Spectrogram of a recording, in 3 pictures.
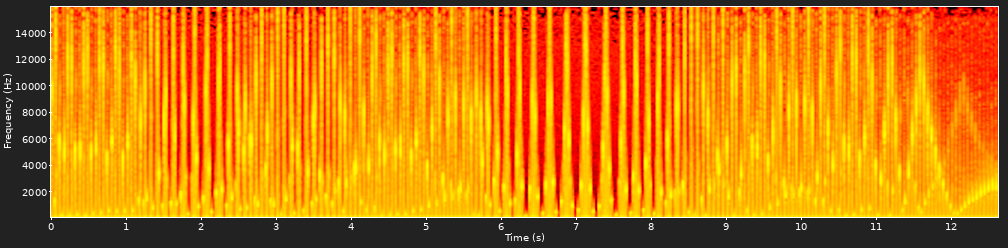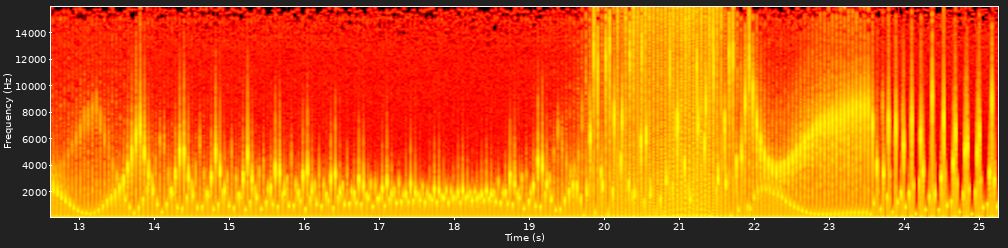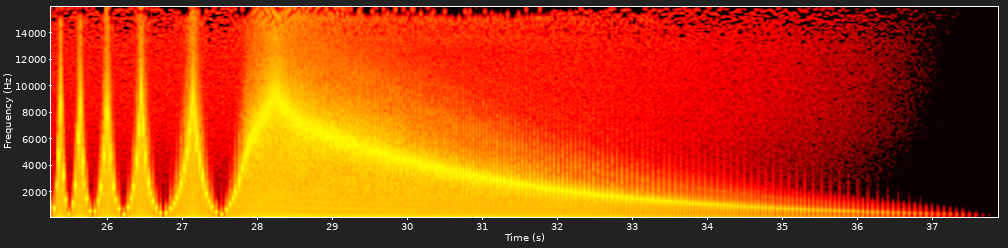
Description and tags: made a sound from space
poop, synth, 8bit, effect, korg, diara, analog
